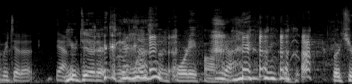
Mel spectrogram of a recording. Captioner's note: laughter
